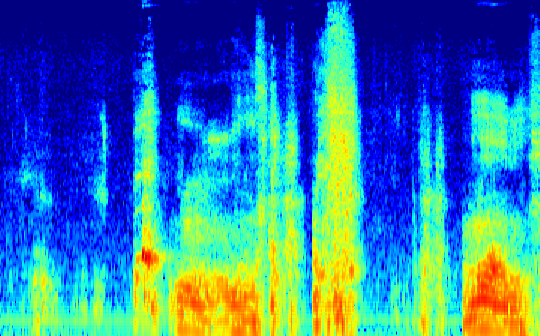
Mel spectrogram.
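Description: A dog makes odd, wavering, voice-like moans and grumbles, broken by short breathy bursts.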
